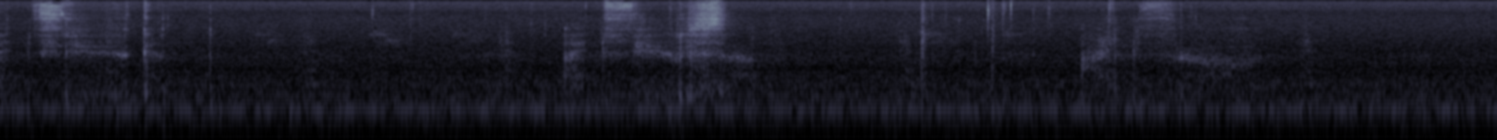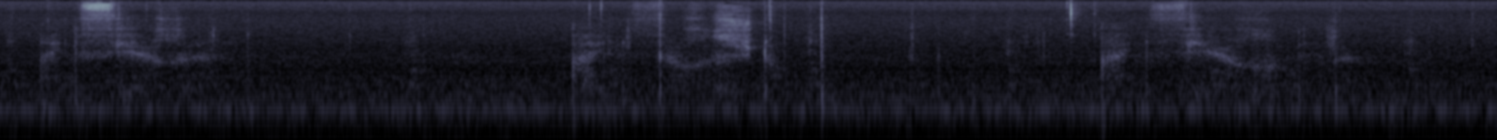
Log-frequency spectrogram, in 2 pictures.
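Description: Soft whispering: short whispered words come one at a time with pauses of a second or two between them, over a steady low hum.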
